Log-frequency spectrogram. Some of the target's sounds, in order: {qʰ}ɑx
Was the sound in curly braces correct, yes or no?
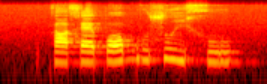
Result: no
